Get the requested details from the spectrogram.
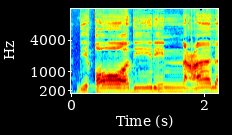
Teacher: تنوين جاء بعد التنوين عين اذا اظهار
